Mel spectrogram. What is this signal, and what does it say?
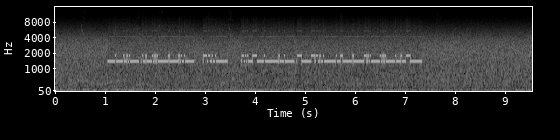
TTY/TDD text telephone tones (45.45 baud Baudot), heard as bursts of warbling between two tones, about 400 Hz shift, 1600 Hz centre, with phone line noise and the noise of a residential street. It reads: J6F 49KO 7RYKO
